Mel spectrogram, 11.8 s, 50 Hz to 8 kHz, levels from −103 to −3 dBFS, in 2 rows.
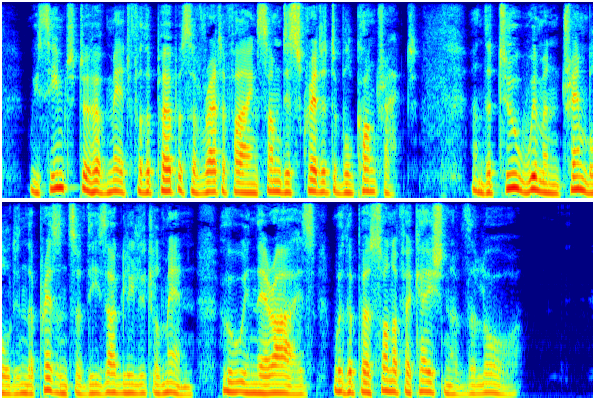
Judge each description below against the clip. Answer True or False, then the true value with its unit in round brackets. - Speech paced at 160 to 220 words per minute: True (185 wpm)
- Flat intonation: False (3.4 semitones)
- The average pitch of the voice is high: False (140 Hz)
